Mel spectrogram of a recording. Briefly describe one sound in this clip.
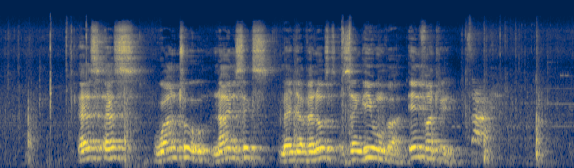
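A man calls out loud commands in a large echoing hall.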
